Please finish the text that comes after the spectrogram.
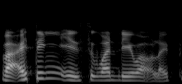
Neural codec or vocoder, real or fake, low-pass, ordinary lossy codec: none; real; 7.2 kHz; none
